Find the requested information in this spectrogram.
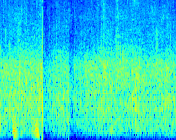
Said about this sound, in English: That lone San Franciscan that applauded.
